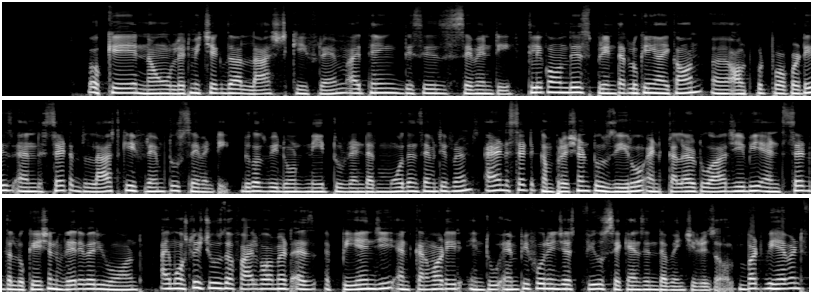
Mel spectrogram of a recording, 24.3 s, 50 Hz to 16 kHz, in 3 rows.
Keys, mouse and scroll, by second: 0.6-3.8 drag, 5.4 click, 6.7 click, 7.5-11.1 drag, 11.3 scroll down 2, 13.4-16.4 drag, 16.4 scroll down 3, 16.7-17.4 scroll up 7, 17.4 click.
